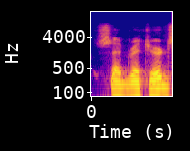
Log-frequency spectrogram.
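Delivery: usual speaking voice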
